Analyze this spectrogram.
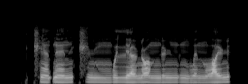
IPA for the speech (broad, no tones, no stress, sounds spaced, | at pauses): t͡ʃ ɛ̃ ɗ ẽ n t͡ʃ ɪ ɳ mː u lʲ a ɳ ɔ n ɪ ɳ n e n w ɪ n lˠ i ɳ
